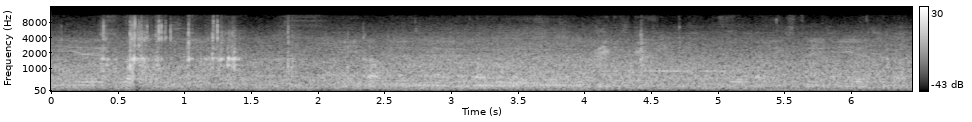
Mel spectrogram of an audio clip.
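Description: Indistinct voices over steady background noise, with a quick run of sharp knocks in the first second and a half.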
